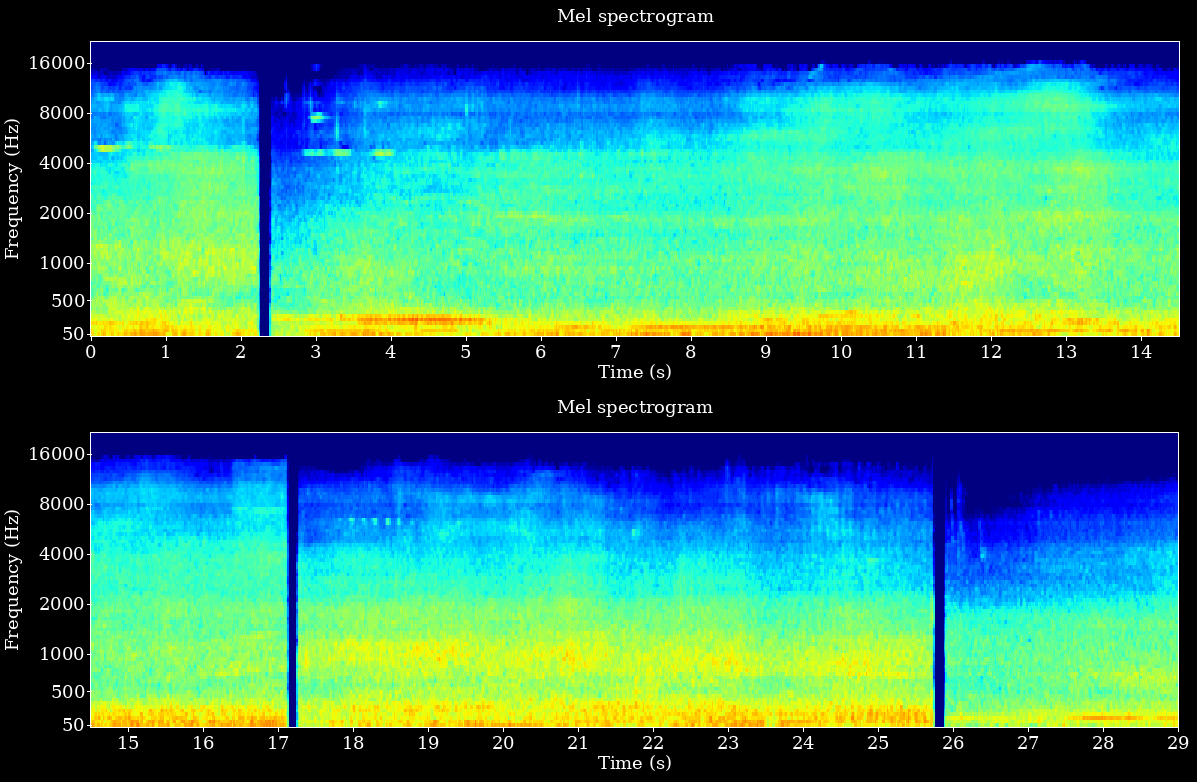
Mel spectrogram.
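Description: Diesel buses and road traffic driving past, engines running with their pitch rising and falling as they pull away and change gear. The sound is cut off abruptly three times between separate roadside takes.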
